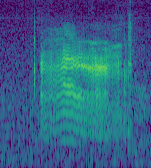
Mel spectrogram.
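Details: A pet cat lets out one long, strained, high meow of nearly a second, steady then tapering, with light clicks before and after.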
